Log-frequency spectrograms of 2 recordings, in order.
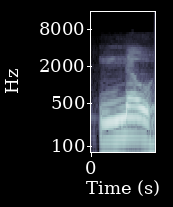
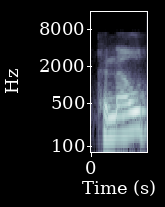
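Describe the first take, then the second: First: The k at the start is silent. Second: The k at the start is sounded. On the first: The speaker calls it right. "इसकी correct pronunciation नौ है" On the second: The speaker calls it wrong. "अब इसको आप खनऊ तो नहीं पढ़ेंगे"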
